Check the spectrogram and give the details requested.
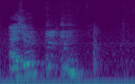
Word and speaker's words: Azure: The backend APIs will be hosted in Azure. And I always doubt about the pronunciation, but I just checked with the Microsoft MVP that Azure is the correct pronunciation.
